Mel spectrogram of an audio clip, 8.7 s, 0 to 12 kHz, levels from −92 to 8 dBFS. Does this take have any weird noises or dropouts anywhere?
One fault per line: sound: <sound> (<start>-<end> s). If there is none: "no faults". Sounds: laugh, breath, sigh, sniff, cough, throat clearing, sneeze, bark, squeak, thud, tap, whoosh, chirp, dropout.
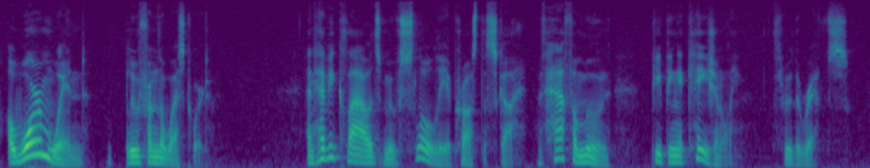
no faults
